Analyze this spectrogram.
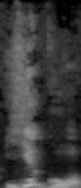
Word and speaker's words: его: Его bacanya его. Karena sudah ada tradisi, ya.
